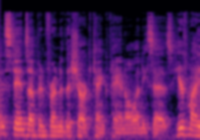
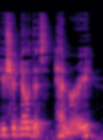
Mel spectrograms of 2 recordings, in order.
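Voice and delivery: casual, understated throwaway delivery. Retelling how the girl in the episode says a line: imitating someone speaking quietly. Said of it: "really quietly".

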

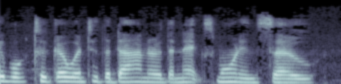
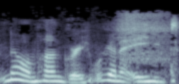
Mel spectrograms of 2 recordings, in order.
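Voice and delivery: usual speaking voice

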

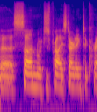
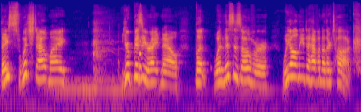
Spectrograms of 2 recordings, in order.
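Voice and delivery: seething, fuming anger, high-pitched; 6 semitones higher, 3 dB louder than usual. Voicing a fuming character who demands another talk: fuming. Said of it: "next to a fuming chalice".

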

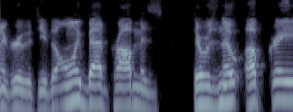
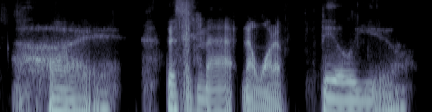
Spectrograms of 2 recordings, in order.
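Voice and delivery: very low, slow, drawn-out fake ASMR voice; 8 semitones lower than usual. Starting a joke asmr episode for the others: put-on asmr voice. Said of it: "let's do a A S M R e-".

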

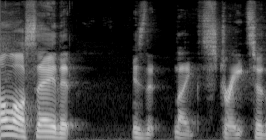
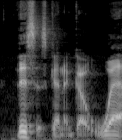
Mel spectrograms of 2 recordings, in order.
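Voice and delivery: muttered under breath, lower and quieter; 4 semitones lower, 7 dB quieter than usual. Retelling what a guy muttered after being told to sit down, under his breath. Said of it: "says under his breath".

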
